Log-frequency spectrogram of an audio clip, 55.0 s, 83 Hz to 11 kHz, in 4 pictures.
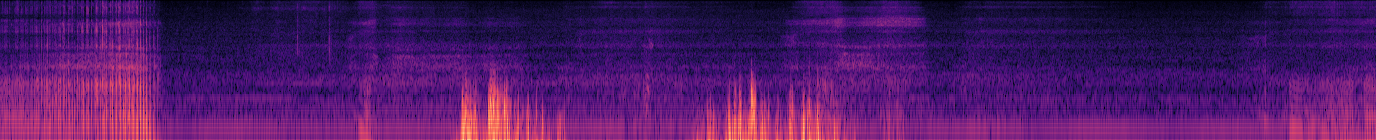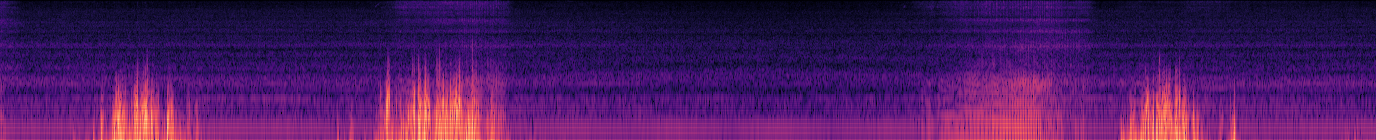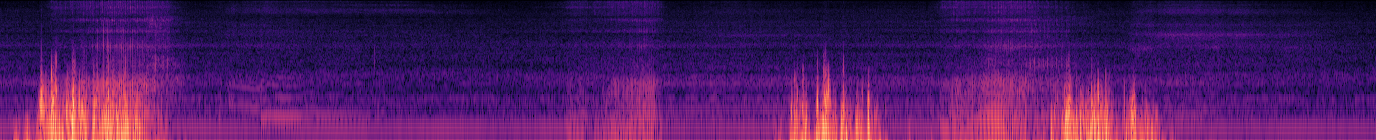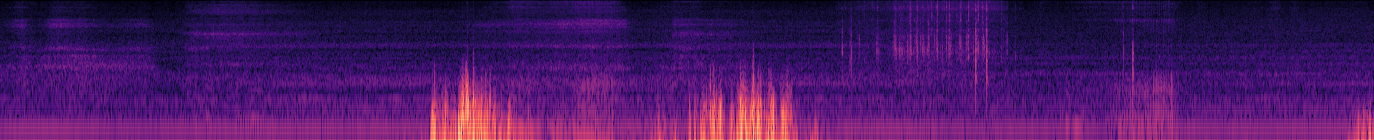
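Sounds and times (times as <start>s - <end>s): man snoring: 0.0s - 1.7s, 3.5s - 5.1s, 7.8s - 10.7s, 12.6s - 14.0s, 17.7s - 18.9s, 22.9s - 24.7s, 28.0s - 31.7s, 33.1s - 34.2s, 36.9s - 40.2s, 41.4s - 44.2s, 46.2s - 47.6s, 51.9s - 53.1s.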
